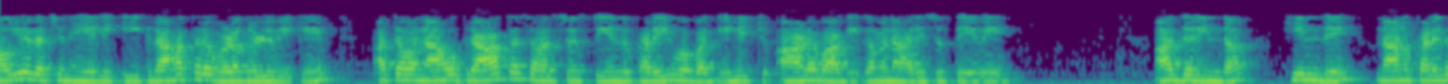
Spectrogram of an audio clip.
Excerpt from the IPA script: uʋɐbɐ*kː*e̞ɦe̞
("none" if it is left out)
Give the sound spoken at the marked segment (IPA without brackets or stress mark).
ɡː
